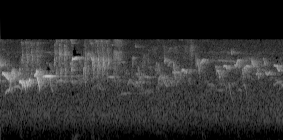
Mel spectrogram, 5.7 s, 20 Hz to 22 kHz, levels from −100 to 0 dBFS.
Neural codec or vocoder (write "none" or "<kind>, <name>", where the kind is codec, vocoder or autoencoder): none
